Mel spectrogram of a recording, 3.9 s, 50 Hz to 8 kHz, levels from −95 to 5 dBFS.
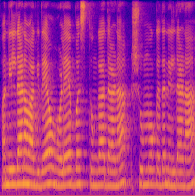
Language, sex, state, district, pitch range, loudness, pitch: Kannada, female, Karnataka, Shimoga, 215-235 Hz, -19 LUFS, 225 Hz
